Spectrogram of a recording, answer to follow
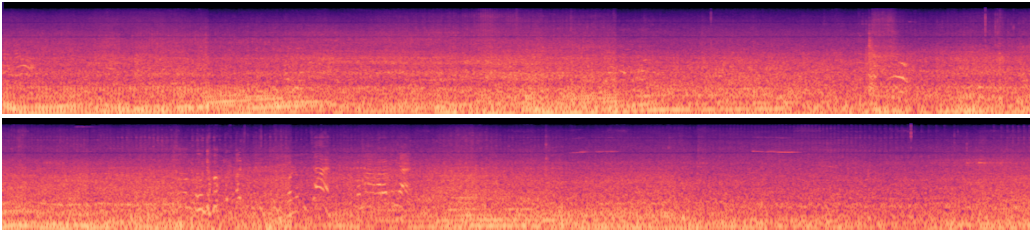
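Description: Street traffic of motorcycles and motorized tricycles (motorcycles with sidecars), their small engines running in a steady low drone, with voices in the background.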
